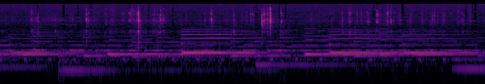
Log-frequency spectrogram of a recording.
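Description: Slow background music with long held notes and a bass line changing every second or two. Under it, a few faint crinkles and taps of paper as a sheet of gold leaf on its backing paper is pressed onto the canvas and peeled back.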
